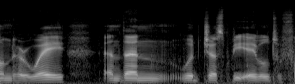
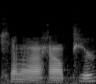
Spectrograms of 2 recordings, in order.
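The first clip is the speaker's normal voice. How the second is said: cool cartoon frog puppet voice; 2 semitones higher, 5 dB quieter than usual. Repeat the question of someone with a cool voice, in a Kermit the Frog voice. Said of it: "He has a cool Kermit the Frog voice".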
